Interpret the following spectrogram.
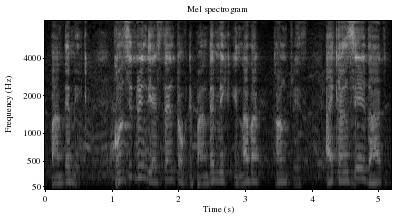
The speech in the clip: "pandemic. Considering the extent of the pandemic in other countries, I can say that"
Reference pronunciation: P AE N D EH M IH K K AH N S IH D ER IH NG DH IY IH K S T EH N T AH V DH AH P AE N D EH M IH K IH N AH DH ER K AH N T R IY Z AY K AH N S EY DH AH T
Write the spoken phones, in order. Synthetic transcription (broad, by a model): P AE N D EH M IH K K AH N S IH D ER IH NG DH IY IH K S T EH N T AH V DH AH P AE N D EH M IH K IH N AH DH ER K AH N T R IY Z AY K AH N S EY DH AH T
